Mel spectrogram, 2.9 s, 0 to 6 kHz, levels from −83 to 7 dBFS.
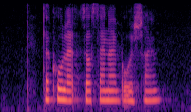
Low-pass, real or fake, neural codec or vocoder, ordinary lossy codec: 5.4 kHz; fake; codec, 16 kHz, 4 kbps, FunCodec, trained on Chinese and English, 50 frames a second; none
